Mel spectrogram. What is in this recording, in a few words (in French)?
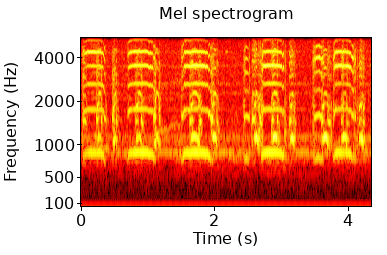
grue cendree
